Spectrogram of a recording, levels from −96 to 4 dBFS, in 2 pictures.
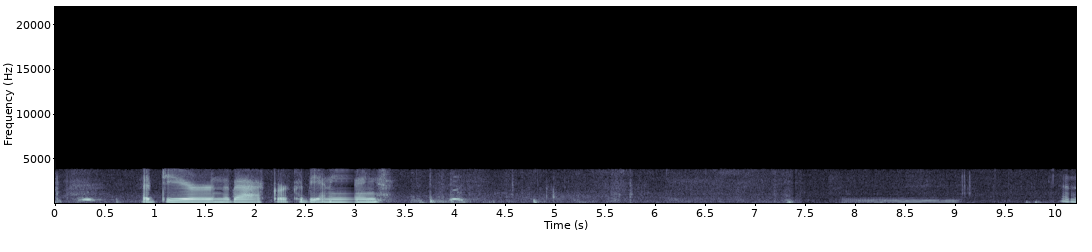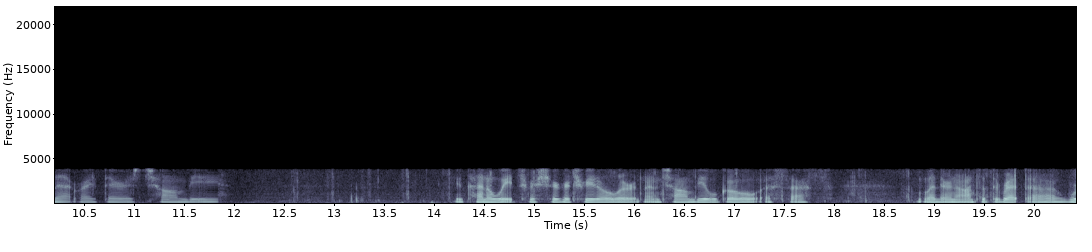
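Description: Throughout, the call path leaves nothing above 4 kHz, which fits G.711 A-law at 64 kbps.

At 1.52 s, 7.37 s and 19.03 s there are three short concealed packet losses. Each time about 30 ms of audio never reached the decoder, so the receiver extended the preceding sound and then blended back. Each is heard as a brief smear or wobble. A waveform shows repeated cycles, and a spectrogram shows a short blurred patch.

From 2.81 to 3.02 s, about 180 ms of audio is missing, with the likely cause a long network dropout. The gap is filled by roughly 0.18 s of continued buzz or hiss that fades but never reaches silence, and the audio resumes further on. A spectrogram shows frozen, dimming harmonics or noise with no blank gap.

At 11.74–11.86 s, a burst of packet loss leaves a 90 ms hole. The receiver continues the last sound at a falling level, as a held buzz or fading hiss, then picks up past 90 ms of lost audio. 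On a waveform, the amplitude tapers across repeated cycles.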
